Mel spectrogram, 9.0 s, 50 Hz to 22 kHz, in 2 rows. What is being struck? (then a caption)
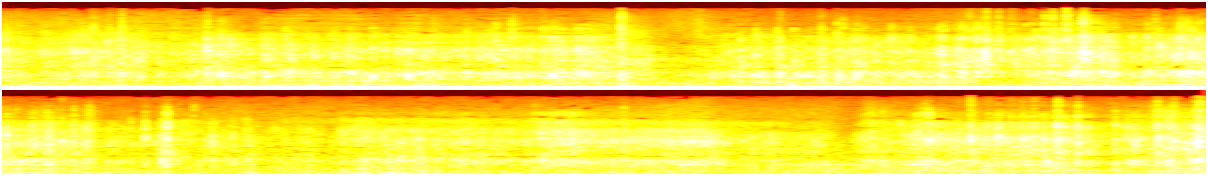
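Silicone bristle scrubbing glove. Fingertips and the palm of one hand rub and scratch across the bristled surface of a white silicone scrubbing glove worn on the other, raised hand. It makes a continuous, soft crinkling and scratching with a bright, hissy edge centered around 2 kHz. The texture swells and eases in waves rather than breaking into distinct taps.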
